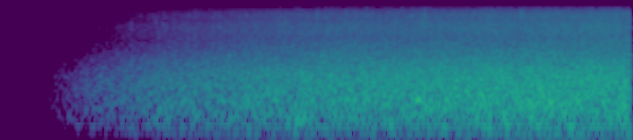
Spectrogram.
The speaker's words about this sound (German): Der Fluss Maroni. Das andere Ufer scheint ganz nah. Man sieht deutlich die Häuser des holländischen Ortes Albina. Es sieht aus, als könnte man mit Leichtigkeit hinüberschwimmen. Aber der Fluss ist voll gefährlicher Strudel.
